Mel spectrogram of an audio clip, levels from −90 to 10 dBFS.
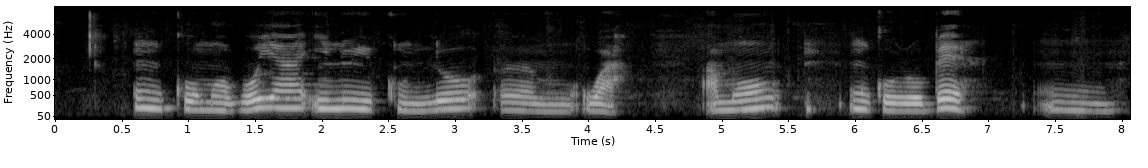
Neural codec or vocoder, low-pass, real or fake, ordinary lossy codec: none; 7.2 kHz; real; none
